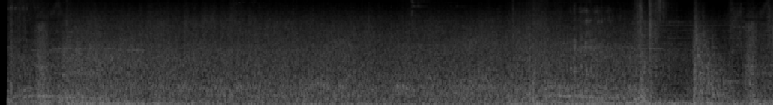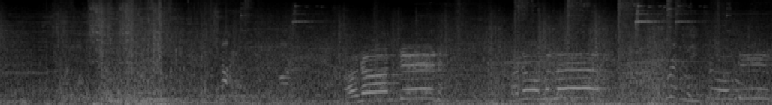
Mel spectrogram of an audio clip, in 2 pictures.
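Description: Magic blasts and hits thump and crash.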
